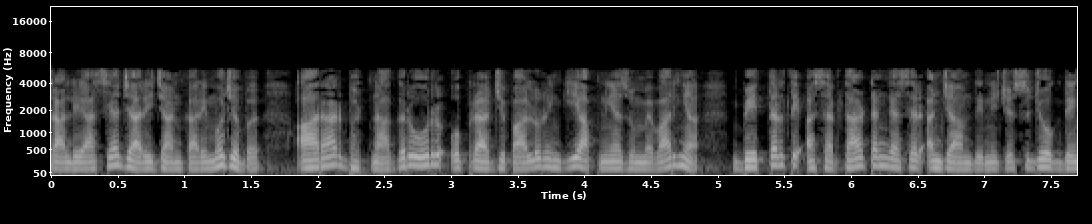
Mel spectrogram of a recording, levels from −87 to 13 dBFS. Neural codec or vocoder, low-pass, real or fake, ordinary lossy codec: none; 5.4 kHz; real; none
